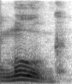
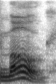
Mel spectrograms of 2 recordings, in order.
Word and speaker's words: Moog: i grew up and that's the way to say it right a lot because a lot of people would say moog smoke it's really moog right yeah so they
